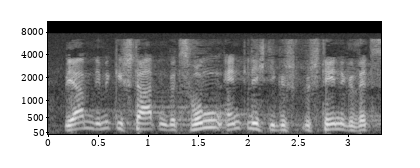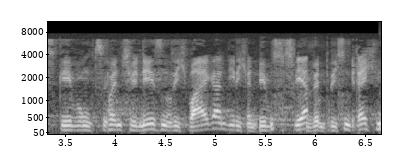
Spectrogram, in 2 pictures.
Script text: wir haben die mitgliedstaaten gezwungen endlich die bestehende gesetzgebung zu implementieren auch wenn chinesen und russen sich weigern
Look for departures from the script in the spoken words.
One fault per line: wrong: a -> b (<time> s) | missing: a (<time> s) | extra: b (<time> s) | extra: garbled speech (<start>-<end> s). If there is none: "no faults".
missing: implementieren auch (3.9 s)
missing: und russen (4.5 s)
extra: garbled speech (5.2-6.4 s)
